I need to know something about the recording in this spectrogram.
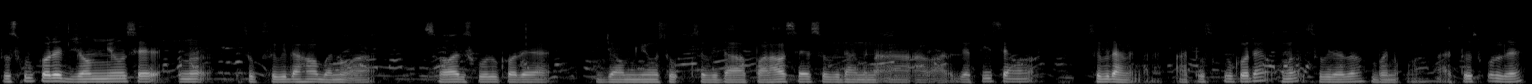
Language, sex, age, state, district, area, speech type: Santali, male, 18-30, West Bengal, Purba Bardhaman, rural, spontaneous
